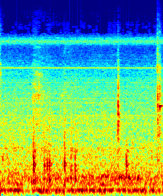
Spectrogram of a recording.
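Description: Plastic Watermelon Smash toy clicking a few times as it is pressed down onto a head for one crack, over a steady low rumble.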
